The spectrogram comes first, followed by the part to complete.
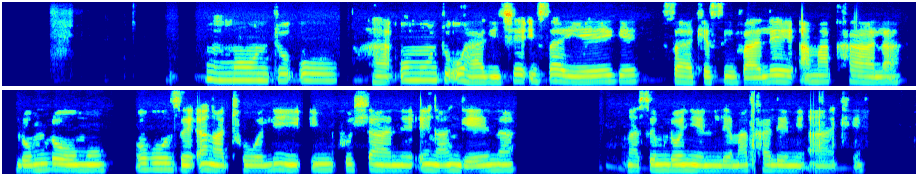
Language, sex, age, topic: North Ndebele, female, 36-49, health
